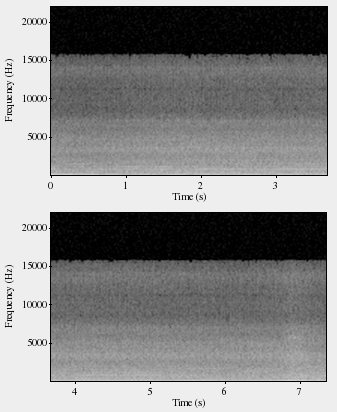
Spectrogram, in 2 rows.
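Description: Oliver 1650 tractor engine running steadily and smoothly on a test run, an engine that has been getting coolant in its oil. Near the end its note briefly rises and changes as the speed shifts.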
